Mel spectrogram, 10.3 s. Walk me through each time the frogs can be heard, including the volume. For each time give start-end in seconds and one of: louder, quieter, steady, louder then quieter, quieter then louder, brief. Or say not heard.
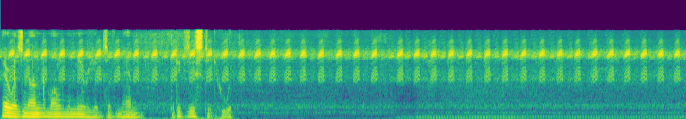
0.0-10.2 steady.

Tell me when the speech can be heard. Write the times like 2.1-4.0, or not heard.
0.0-3.5.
